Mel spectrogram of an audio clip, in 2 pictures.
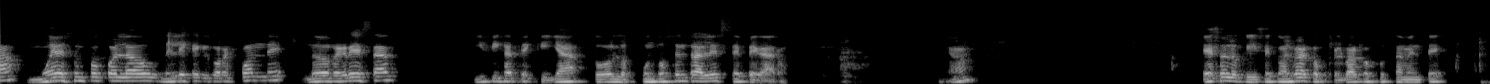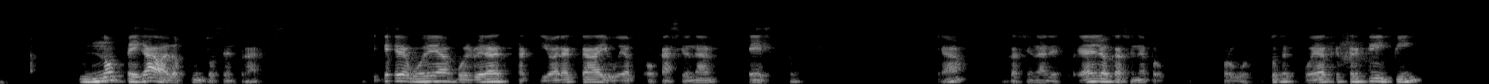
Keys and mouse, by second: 9.5 middle click, 10.9 Tab, 11.4 shift+middle click, 12.0 middle click, 13.7 KP_7, 14.5 Tab, 15.0 shift+middle click, 21.6 click, 23.0 click, 24.7 middle click, 27.5 click, 28.5 KP_1.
